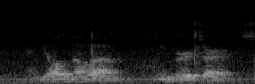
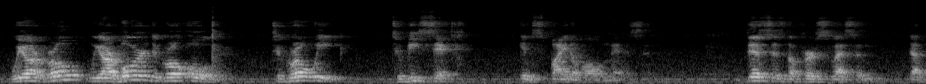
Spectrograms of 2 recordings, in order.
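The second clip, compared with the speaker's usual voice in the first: formal quote reading; 3 semitones higher, 8 dB louder than usual. Acted. Poet opening a reading with a Montaigne quote, declaimed. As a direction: project the quote, then let it fall away.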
